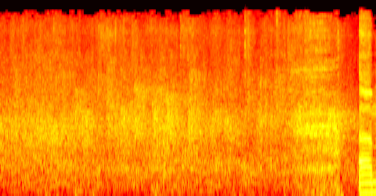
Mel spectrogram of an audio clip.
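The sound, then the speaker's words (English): Sustained applause from the audience of a political question-and-answer debate, a dense crackle of many hands clapping steadily, swelling slightly near the end before a brief voice cuts in. “Okay, yeah, go on, give him a round of applause.”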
